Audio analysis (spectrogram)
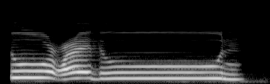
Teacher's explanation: واو ساکن سے پہلے پیش حرف مدہ ایک الف کے برابر کھینچنا ہے، عین کو وسط حلق سے، اور آخر میں مد عارض وقفی.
